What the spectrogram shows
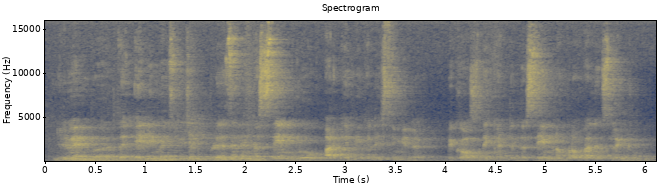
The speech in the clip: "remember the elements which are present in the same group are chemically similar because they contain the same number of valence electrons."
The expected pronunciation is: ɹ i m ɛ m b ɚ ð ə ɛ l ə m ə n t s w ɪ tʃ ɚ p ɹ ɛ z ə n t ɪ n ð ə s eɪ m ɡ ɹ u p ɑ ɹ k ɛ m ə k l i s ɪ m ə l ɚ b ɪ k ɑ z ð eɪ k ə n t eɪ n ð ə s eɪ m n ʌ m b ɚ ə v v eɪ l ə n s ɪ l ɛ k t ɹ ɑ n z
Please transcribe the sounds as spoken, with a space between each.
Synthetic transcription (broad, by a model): ɹ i m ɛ m b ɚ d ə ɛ l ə m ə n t s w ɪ tʃ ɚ p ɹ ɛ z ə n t ɪ n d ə s eɪ m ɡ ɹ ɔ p ɑ ɹ k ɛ m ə k l i s ɪ m ə l ɚ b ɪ k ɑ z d eɪ k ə n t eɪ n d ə s eɪ m n ʌ m b ɚ ə v b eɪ l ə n s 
